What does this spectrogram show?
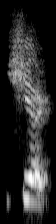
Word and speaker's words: sure: have to say sure you try and make a pout clench your teeth and shh blow it and it's it's somewhere in between these two sounds okay so if you try to say say and shirt together this would be sure look at me now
